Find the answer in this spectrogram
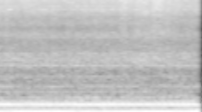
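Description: Outboard motor of a boat running at a steady speed: a constant low drone with an unchanging hum.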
